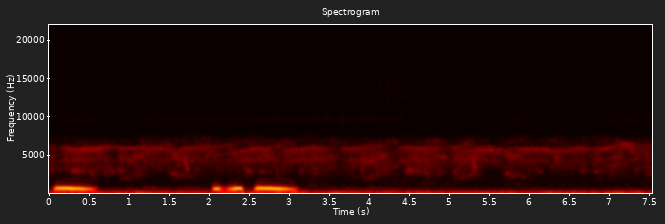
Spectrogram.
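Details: Spotted dove cooing as a lure for wild birds; a long mellow coo, a pause, then two quick short notes and another long falling coo, with steady low background rumble.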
